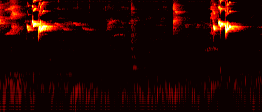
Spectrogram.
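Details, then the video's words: Shrill lure song of a chatty cucak rante, meant to attract untamed birds of its kind: two short bright whistled phrases about three and a half seconds apart, each a sharp rising note then a falling slur, with a faint note between. "Cucak Rante gacor ‼️Suara melengking Cocok untuk Pancingan cucak Rante bahan"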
